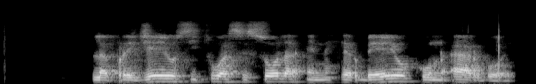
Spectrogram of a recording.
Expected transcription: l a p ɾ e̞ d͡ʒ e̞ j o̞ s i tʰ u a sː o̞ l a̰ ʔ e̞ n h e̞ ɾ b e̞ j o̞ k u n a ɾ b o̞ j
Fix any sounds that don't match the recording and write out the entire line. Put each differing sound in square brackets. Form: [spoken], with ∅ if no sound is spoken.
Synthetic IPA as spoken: l a p ɾ e̞ d͡ʒ e̞ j o̞ s i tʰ u a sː o̞ l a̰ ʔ e̞ n h e̞ ɾ b e̞ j o̞ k u n a ɾ b o̞ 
